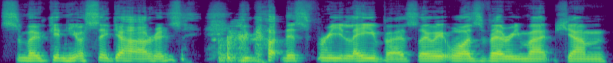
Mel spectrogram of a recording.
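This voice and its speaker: A man hosting a casual interview podcast, speaking in halting, thoughtful phrases as he talks with a guest. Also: mid-range voice, little pitch movement, a bit bright.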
